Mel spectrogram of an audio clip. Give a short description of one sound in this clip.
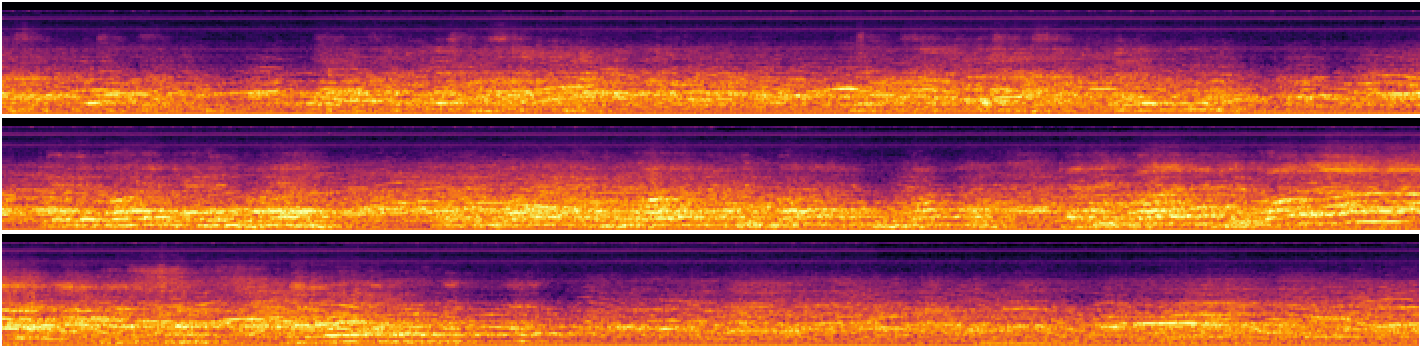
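A large crowd prays aloud together in an echoing hall.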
